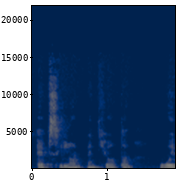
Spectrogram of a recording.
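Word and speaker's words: ιώτα: which means to want iota Yota which we pronounced again as e like in the name of the country Italia Kappa Kappa which we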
